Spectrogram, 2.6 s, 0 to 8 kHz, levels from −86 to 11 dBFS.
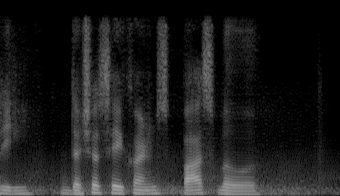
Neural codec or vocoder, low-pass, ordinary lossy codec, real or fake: codec, 24 kHz, 0.9 kbps, WavTokenizer, large speech release; 7.2 kHz; none; fake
